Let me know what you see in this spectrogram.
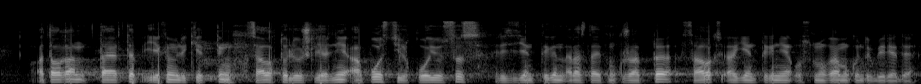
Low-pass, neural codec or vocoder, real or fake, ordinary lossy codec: none; none; real; none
